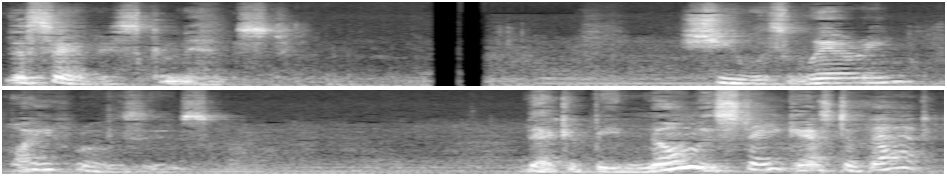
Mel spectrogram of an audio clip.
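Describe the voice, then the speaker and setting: Animated, creaky-voiced woman reading a story. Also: medium pitch, takes it slowly, long pauses, a little hiss or hum. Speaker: storyteller, audiobook reader. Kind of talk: expressive literary narration of a comic short story.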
